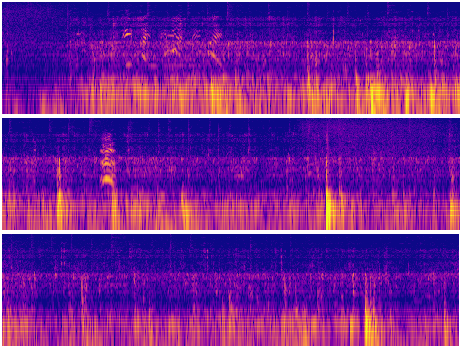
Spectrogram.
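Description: Water rushes against a canoe's hull close by.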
